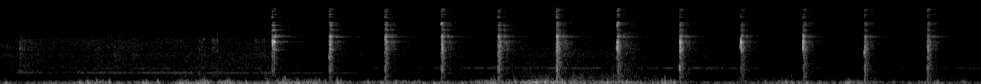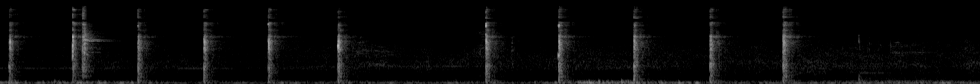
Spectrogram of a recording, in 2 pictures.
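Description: Hammer driving a stake at the leg of a canopy tent frame: about two dozen sharp strikes at a steady pace of roughly one and a half a second, starting a few seconds in and stopping near the end. Low wind rumble on the microphone in the first seconds.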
